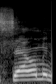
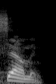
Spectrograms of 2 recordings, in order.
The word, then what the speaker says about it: salmon: Have you ever had Is fried salmon a thing? Yeah. Fried salmon. Why shouldn't it be? Am I Am I saying it wrong? I'm not supposed to pronounce the uh L, am I?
